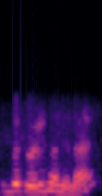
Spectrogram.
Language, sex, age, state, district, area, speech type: Marathi, female, 18-30, Maharashtra, Wardha, rural, conversation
